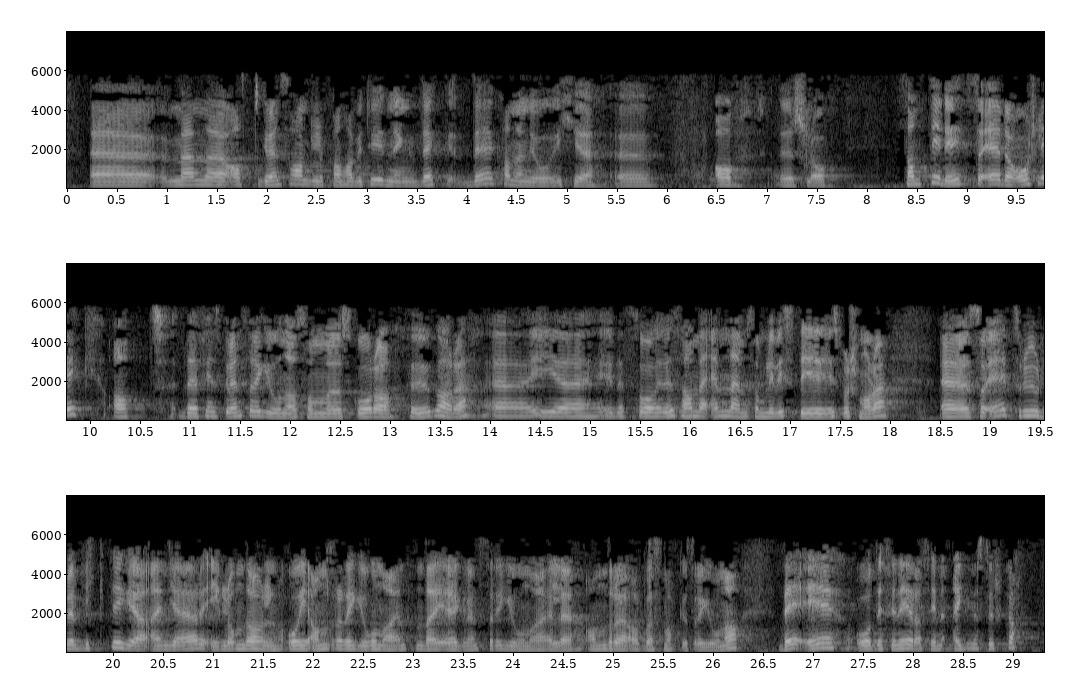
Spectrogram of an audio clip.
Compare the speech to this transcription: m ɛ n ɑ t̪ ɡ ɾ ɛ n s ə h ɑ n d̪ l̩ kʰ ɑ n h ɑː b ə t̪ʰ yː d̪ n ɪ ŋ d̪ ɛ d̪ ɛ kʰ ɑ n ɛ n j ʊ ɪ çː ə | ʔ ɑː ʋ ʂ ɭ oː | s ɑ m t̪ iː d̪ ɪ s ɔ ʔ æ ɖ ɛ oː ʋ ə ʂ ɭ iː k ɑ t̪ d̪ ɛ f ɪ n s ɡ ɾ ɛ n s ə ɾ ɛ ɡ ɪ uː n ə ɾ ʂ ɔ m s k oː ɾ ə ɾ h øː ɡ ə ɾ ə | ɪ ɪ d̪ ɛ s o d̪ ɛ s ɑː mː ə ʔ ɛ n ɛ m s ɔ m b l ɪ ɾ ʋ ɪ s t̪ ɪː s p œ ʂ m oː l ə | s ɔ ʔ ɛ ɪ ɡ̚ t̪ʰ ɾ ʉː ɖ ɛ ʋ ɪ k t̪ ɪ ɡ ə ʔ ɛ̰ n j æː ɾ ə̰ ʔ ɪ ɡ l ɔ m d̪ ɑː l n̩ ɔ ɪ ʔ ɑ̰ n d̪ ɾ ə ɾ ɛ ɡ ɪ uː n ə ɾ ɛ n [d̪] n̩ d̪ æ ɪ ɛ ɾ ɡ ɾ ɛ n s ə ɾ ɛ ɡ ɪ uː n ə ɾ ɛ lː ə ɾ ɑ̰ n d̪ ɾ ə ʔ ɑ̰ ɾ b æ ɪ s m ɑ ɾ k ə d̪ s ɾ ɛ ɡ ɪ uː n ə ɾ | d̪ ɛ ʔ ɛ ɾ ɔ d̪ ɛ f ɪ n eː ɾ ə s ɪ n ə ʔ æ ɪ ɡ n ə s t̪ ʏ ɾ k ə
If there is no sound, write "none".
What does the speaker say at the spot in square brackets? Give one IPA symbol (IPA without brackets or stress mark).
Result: t̪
